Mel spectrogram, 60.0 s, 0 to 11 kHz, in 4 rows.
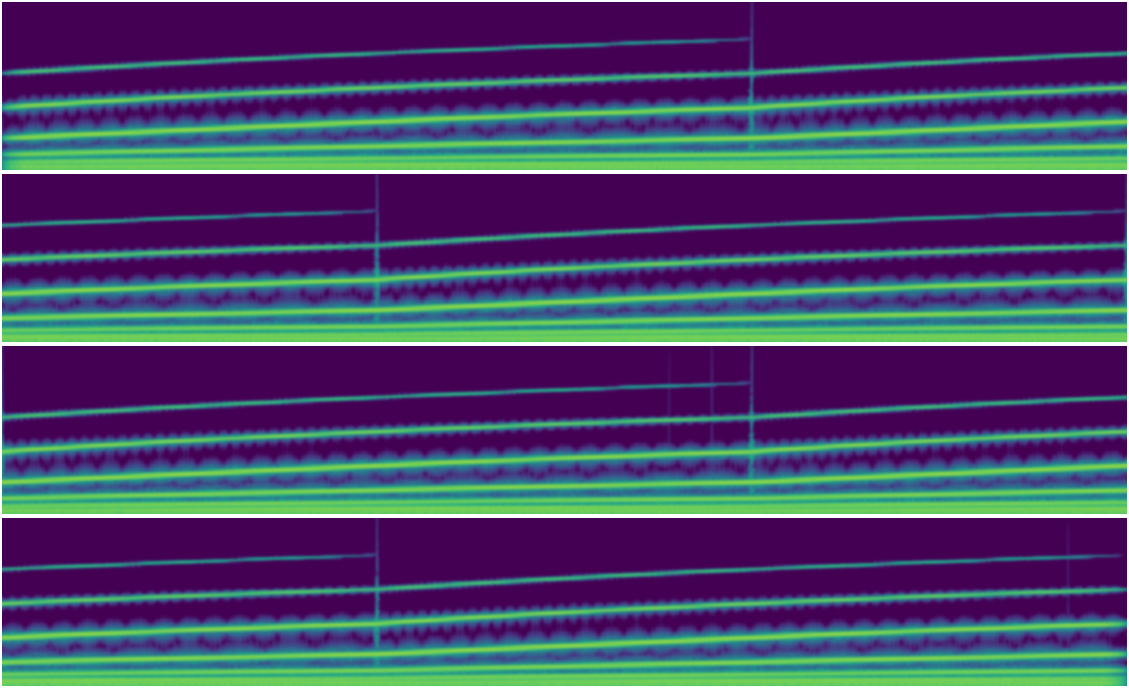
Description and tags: Rising Shepard tone 60sec (take 2)
This is a smoothly rising Shepard tone that I created using Adobe Audition 3's tone generator. I generated the tone as sine waves in 7 different octaves and mixed the results together. The period of repetition is 10 seconds.
(This is a second version in which I removed the phase variance, making the sound monophonic for all practical purposes).
mono, phase, rising, shepard, sine, sine-wave, tone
